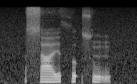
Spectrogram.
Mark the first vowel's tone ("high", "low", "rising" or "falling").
high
